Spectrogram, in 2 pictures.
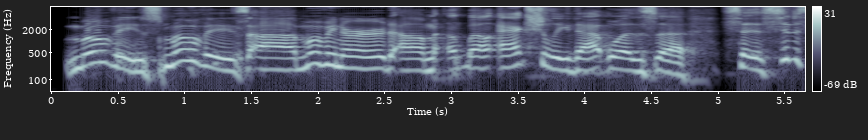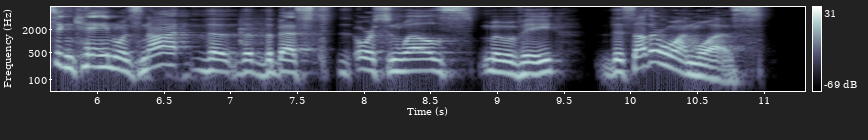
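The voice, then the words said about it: Exaggerated self-impression, nerdy voice. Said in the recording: “your best ... impression? ... It's uncanny.”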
